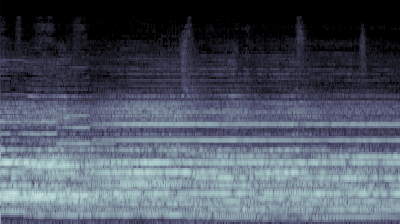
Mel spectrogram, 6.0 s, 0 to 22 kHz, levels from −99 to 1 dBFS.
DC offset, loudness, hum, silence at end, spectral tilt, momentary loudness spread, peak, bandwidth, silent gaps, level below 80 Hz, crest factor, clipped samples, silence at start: under 0.1%; -22 LUFS; none; 0 s; -6 dB/octave; 7 LU; -6 dBFS; 8.4 kHz; none; -66 dBFS; 16 dB; under 0.1%; 0 s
